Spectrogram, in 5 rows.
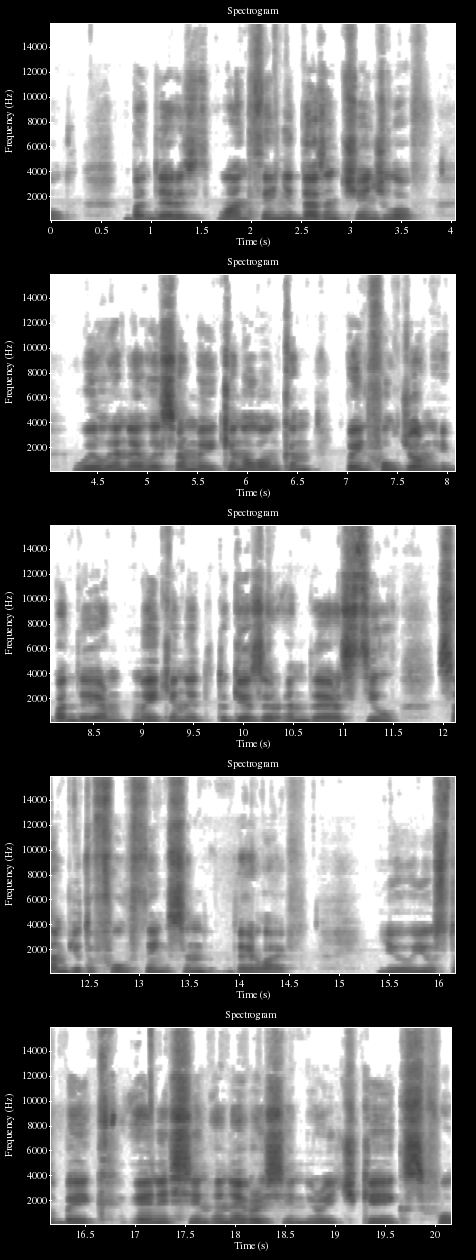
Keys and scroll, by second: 5.9 space, 7.5 space, 10.5 ctrl+z, 13.3 ctrl+z.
